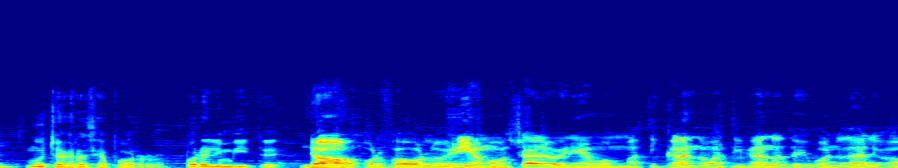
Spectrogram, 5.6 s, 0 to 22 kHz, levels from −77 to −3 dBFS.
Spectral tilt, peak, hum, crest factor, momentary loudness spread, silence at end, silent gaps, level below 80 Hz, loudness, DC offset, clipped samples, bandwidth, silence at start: -6.5 dB/octave; -6 dBFS; none; 20 dB; 10 LU; 0 s; none; -62 dBFS; -26 LUFS; under 0.1%; under 0.1%; 12 kHz; 0 s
